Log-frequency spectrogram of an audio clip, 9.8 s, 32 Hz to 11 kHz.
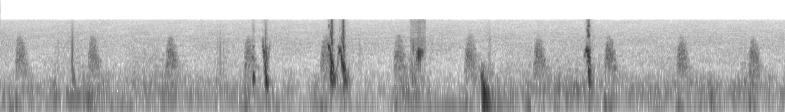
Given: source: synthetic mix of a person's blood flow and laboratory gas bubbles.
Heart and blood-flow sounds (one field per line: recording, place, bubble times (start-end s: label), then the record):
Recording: Doppler ultrasound of blood flow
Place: subclavian vein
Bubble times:
3.13-3.20 s: bubbles
3.25-3.38 s: bubbles
4.08-4.37 s: bubbles
5.12-5.31 s: bubbles
7.29-7.43 s: bubbles
From the record:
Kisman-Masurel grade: 123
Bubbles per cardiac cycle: 1 to 2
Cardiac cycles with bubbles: 10 to 50%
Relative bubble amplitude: loud (0.450 to 0.775)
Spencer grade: 2 (many but less than half of the cardiac periods contain bubble signals, singularly or in groups)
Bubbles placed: anywhere in the cardiac cycle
